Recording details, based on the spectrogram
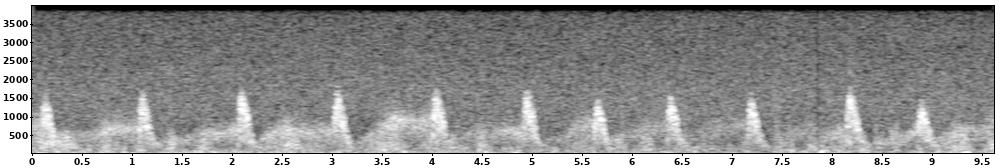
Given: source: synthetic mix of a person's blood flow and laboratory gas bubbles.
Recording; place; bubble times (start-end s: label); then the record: Doppler ultrasound of blood flow; subclavian vein
8.16-8.22 s: bubbles
8.56-8.71 s: bubbles
From the record:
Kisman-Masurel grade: 111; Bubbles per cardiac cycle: 1 to 2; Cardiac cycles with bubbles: 1 to 10%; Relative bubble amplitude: barely perceptible (0.100 to 0.250); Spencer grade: 1 (occasional bubble signal discernible with the cardiac motion signal, with majority of cardiac periods free of bubbles); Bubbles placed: anywhere in the cardiac cycle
